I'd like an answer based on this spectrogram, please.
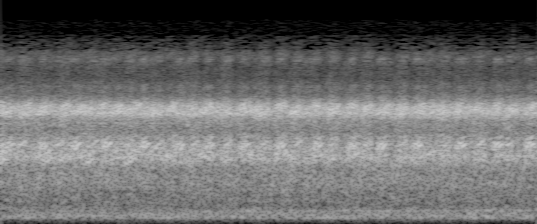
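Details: A dense chorus of frogs near water gives rapid pulsing croaks blending into a steady, ringing drone; only tadpoles were visible, and the recordist wondered whether frogs were hidden or the tadpoles were calling.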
